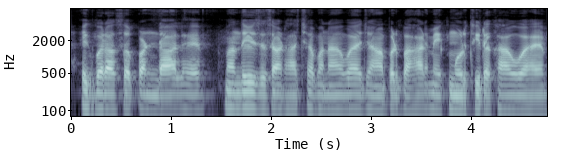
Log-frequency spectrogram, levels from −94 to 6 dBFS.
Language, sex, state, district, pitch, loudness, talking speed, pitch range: Hindi, female, Bihar, Supaul, 100 Hz, -18 LUFS, 240 wpm, 100-105 Hz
